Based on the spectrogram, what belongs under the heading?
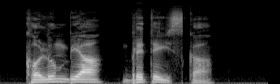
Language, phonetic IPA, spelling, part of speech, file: Polish, [kɔˈlũmbʲja brɨˈtɨjska], Kolumbia Brytyjska, proper noun, Pl-Kolumbia Brytyjska.ogg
